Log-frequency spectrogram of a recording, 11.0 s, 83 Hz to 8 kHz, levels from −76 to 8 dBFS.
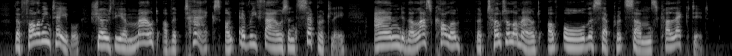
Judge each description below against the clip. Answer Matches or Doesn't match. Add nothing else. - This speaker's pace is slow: Doesn't match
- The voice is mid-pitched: Matches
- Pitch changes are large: Matches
